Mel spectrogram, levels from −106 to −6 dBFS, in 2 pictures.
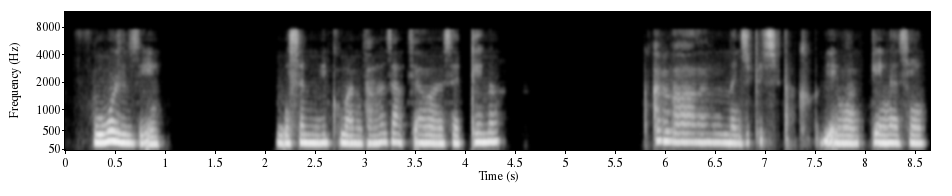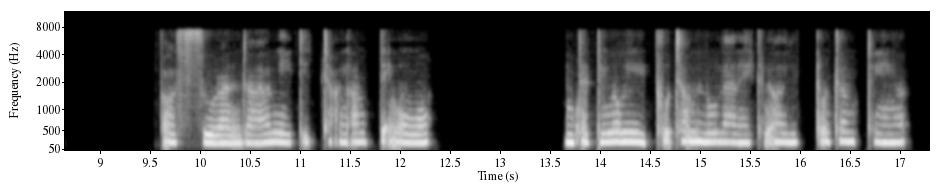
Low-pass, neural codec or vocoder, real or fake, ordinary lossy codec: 7.2 kHz; codec, 16 kHz, 1 kbps, FunCodec, trained on LibriTTS, 50 frames a second; fake; none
